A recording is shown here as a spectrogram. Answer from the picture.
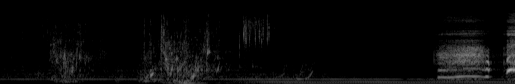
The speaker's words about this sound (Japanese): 私もあまり詳しくはないですが、確か泡が吹き出ているお風呂なんですよね。ああ、本当に泡がブクブクと立ち上っています。すごいですね。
